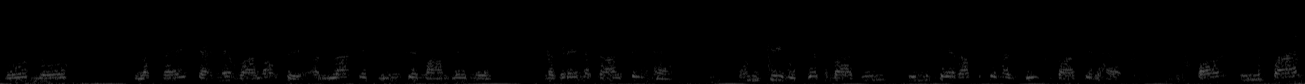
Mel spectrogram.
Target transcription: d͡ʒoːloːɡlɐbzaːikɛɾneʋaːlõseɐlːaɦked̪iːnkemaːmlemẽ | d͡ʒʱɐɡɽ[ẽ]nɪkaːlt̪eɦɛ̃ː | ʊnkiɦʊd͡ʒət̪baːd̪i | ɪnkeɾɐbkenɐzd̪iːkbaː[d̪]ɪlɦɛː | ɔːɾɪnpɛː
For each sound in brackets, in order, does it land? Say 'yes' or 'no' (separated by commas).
no, no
